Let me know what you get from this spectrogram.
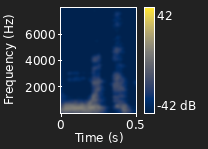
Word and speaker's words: Warwick: Or Warwick, I suppose, Dionne Warwick, if you know who that's, Warwick, we pronounce it, which is right bang in the middle of England.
